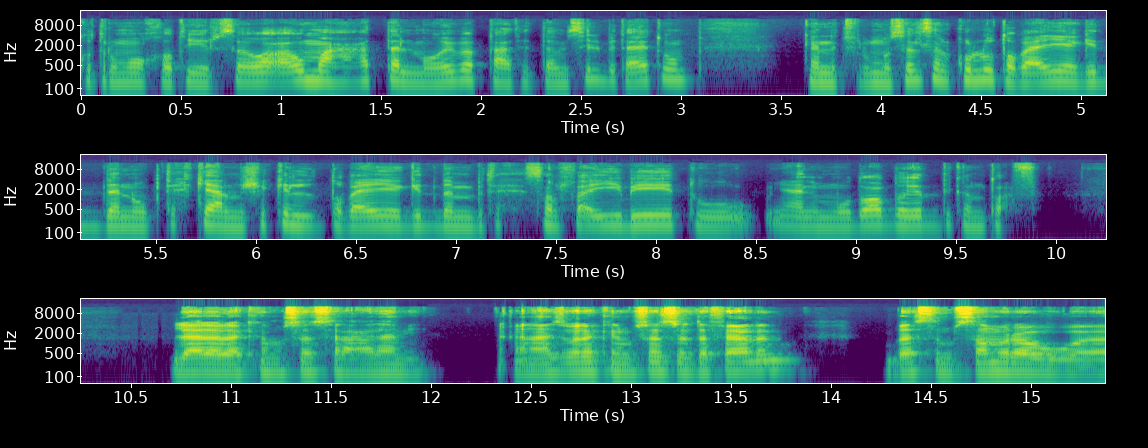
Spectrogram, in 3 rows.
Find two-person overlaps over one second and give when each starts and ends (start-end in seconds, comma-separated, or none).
none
